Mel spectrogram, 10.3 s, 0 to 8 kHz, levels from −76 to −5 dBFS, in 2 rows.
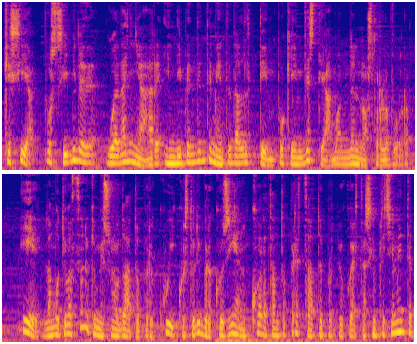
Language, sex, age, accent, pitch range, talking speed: Italian, male, 40-59, native, 110-140 Hz, 180 wpm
